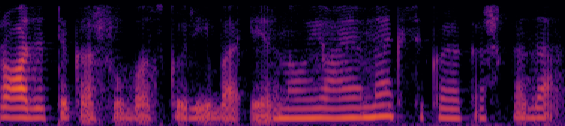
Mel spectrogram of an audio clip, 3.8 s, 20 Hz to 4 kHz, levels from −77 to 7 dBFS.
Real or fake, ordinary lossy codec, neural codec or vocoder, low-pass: real; AAC, 16 kbps; none; 3.6 kHz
